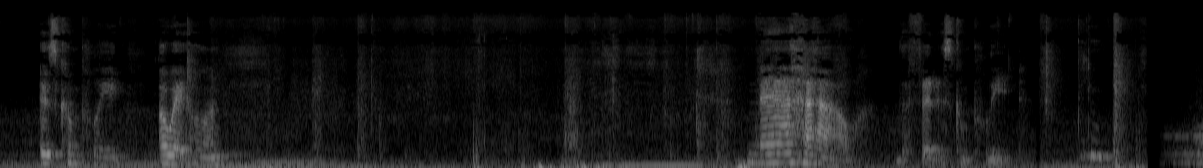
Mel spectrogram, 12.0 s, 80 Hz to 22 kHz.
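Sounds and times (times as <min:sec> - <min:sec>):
footsteps: 0:01.8 - 0:08.2.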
